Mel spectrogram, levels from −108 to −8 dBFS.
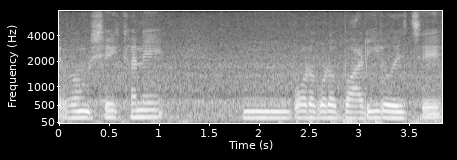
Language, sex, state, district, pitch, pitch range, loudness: Bengali, female, West Bengal, North 24 Parganas, 170 Hz, 165-175 Hz, -15 LUFS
